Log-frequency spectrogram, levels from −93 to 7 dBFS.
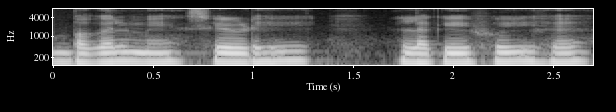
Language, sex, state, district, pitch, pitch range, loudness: Hindi, male, Uttar Pradesh, Lucknow, 145 Hz, 140-150 Hz, -14 LUFS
